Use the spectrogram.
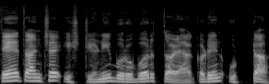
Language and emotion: Goan Konkani, neutral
